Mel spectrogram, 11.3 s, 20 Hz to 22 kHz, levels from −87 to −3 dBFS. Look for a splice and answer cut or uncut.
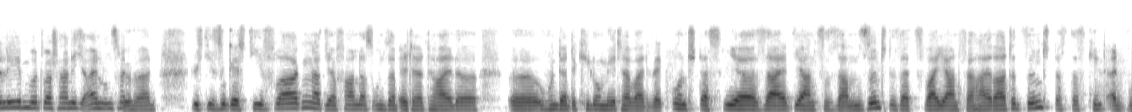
cut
